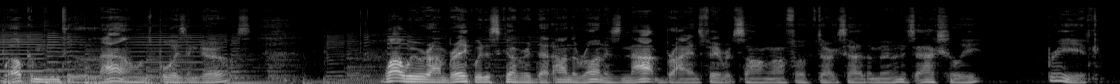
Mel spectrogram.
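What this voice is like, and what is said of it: Soft, smooth radio-announcer voice. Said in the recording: “doing my best NPR voice ... It sounds a little more like Billy Dee Williams ... Little soft.”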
